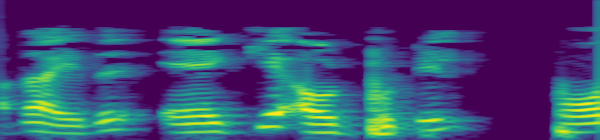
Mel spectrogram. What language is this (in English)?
Malayalam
